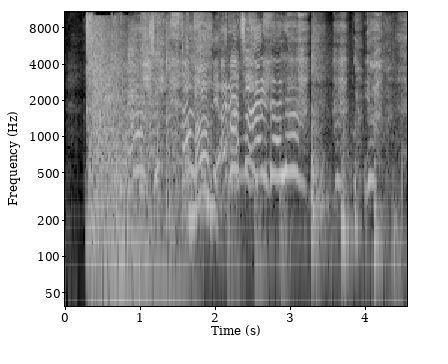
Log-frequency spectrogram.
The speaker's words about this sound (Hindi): और तभी अचानक अलमारी के ऊपर से ट्रंक गिरा सीधे माजी के ऊपर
